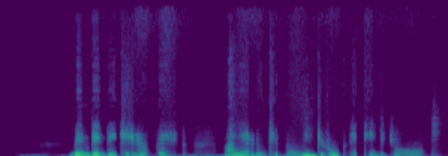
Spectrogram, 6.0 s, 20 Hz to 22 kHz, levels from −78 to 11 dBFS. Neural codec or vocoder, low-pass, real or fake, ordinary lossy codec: codec, 44.1 kHz, 0.9 kbps, DAC; none; fake; none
